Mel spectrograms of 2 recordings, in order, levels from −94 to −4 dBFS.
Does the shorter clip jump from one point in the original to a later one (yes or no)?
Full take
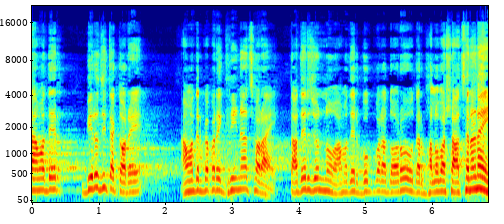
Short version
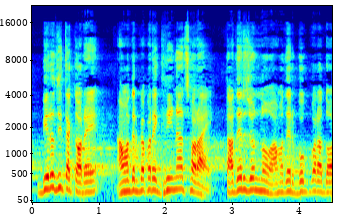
yes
